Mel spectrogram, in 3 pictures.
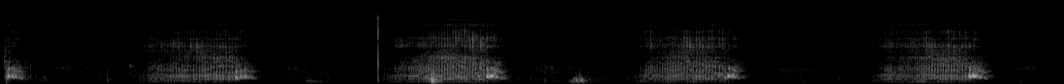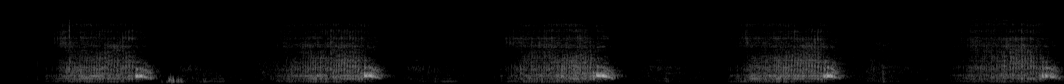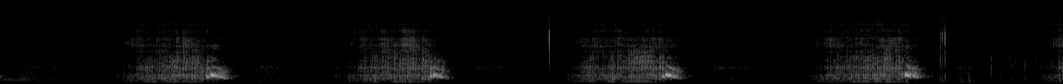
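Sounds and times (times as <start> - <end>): person snoring with squeak: 0.1 - 0.3, 1.4 - 2.6, 3.8 - 5.2, 6.3 - 7.5, 8.8 - 10.0, 11.1 - 12.3, 13.4 - 14.6, 15.6 - 16.9, 18.0 - 19.2, 20.2 - 21.4, 22.4 - 23.7, 24.6 - 25.9, 27.0 - 28.2, 29.4 - 30.6, 31.7 - 31.9.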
